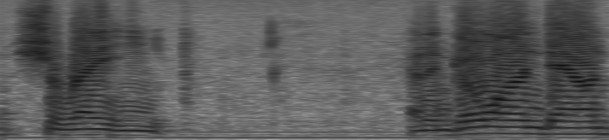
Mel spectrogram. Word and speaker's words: Sharaim: I've got sharaim, short A, then long A, accent the middle syllable, sharaim.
